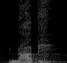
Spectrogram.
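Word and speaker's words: נביא: 더 살펴 볼 텐데 히브리 말로 나비 라고 발음 해요 나비 이게 뭐냐 하나님의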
